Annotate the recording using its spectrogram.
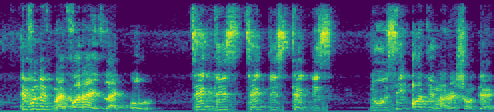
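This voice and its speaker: A man's extremely high-pitched voice with very wide pitch swings, amid noticeable background noise. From Nigeria (Igbo). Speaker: businessman telling his side of a marriage dispute. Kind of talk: personal testimony. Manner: animated.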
